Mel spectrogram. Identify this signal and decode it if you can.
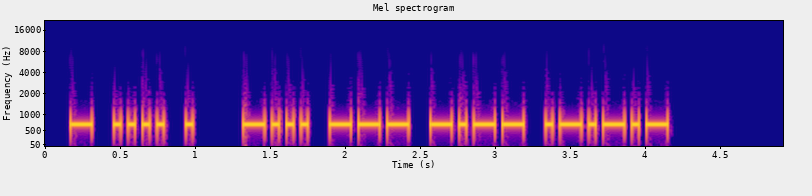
Morse code, heard as a keyed tone, about 25 wpm, 700 Hz. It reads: THE BOY.
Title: Sentences from Top 1000 Words - Review Part 6 - 25wpm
